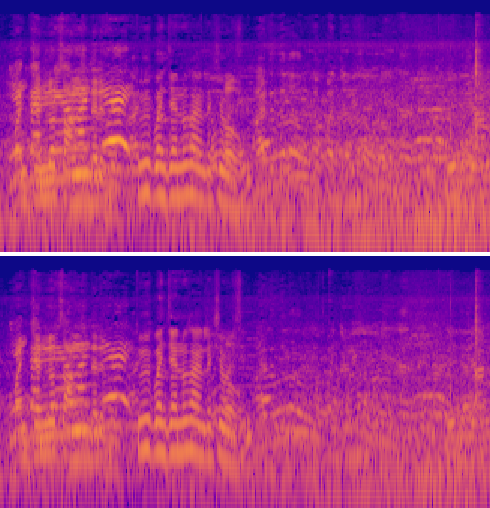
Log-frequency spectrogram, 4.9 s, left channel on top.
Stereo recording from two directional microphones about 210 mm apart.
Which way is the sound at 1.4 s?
25° right (ahead or behind).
